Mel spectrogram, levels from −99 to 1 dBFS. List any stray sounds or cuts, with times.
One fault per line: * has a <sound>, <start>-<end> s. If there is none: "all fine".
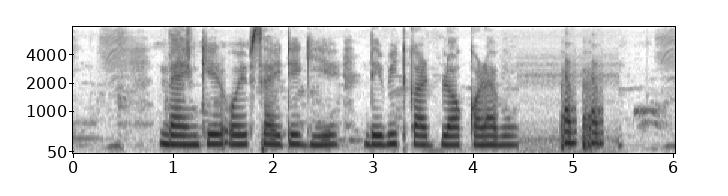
* has a laugh, 4.9-5.3 s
